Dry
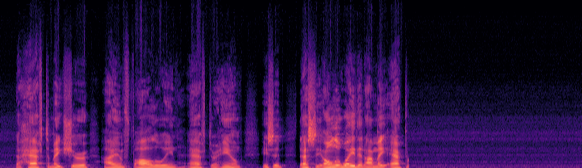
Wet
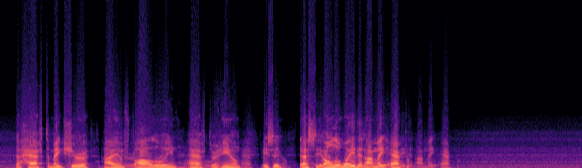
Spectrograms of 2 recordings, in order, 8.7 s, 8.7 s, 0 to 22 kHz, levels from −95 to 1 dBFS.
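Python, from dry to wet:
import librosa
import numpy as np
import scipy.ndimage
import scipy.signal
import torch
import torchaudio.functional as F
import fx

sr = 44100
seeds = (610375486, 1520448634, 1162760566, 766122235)

p1 = scipy.signal.sosfilt(scipy.signal.butter(2, 2100.0, 'lowpass', fs=sr, output='sos'), x)
p2 = p1 + fx.echo_single(p1, sr, ms=754, db=-20.5, dry=0)
p3 = fx.leveller(p2, sr, passes=1)
y = fx.band_squash(p3, sr, depth_pct=40)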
